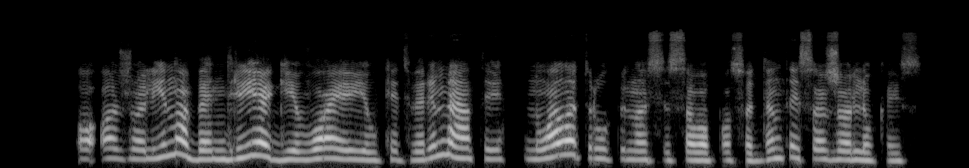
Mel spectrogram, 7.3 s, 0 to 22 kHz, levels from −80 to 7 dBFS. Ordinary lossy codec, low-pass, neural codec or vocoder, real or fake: Opus, 24 kbps; 9.9 kHz; vocoder, 22.05 kHz, 80 mel bands, WaveNeXt; fake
